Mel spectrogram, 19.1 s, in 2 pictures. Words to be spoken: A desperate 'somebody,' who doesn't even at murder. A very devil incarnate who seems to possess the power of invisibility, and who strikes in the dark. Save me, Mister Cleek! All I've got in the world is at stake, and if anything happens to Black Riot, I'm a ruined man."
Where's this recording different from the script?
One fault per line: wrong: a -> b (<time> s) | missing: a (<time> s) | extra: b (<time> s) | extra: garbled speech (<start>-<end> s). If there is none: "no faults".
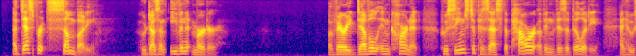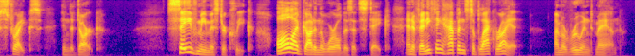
no faults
